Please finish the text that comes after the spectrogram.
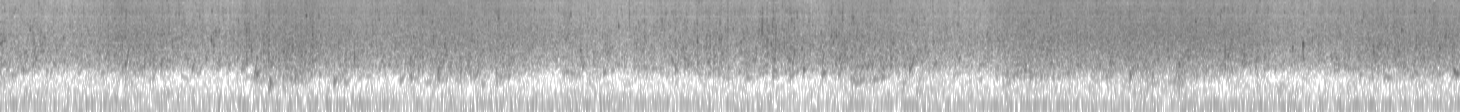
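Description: Steady rushing river water flows continuously, a broad, even wash of gurgling and splashing that stays at a constant moderate level throughout, with no voices present.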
